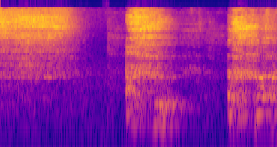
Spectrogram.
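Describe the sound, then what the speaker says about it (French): A woman coughs harshly and breathily up close, a long rasping burst followed by two more forceful coughs in quick succession. "Elle tousse, ça dure longtemps."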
